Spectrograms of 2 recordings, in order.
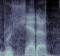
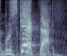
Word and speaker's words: bruschetta: it doesn't sound it just sounds like white people saying bruschetta when they go to a restaurant you I'll have the bruschetta. It's a brusqueta.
